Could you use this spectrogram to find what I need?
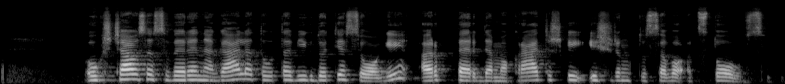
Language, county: Lithuanian, Panevėžys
